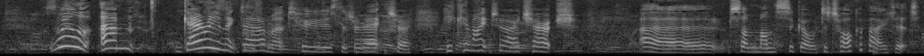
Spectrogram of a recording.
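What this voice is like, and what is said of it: Northern Irish accent. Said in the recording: “your accent is not from Cambridge ... Originally from Northern Ireland”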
